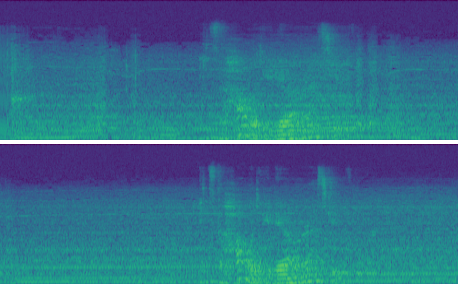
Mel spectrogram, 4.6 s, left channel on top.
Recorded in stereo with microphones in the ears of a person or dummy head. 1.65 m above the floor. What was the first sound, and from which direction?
A woman speaking, 50° right (ahead or behind).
